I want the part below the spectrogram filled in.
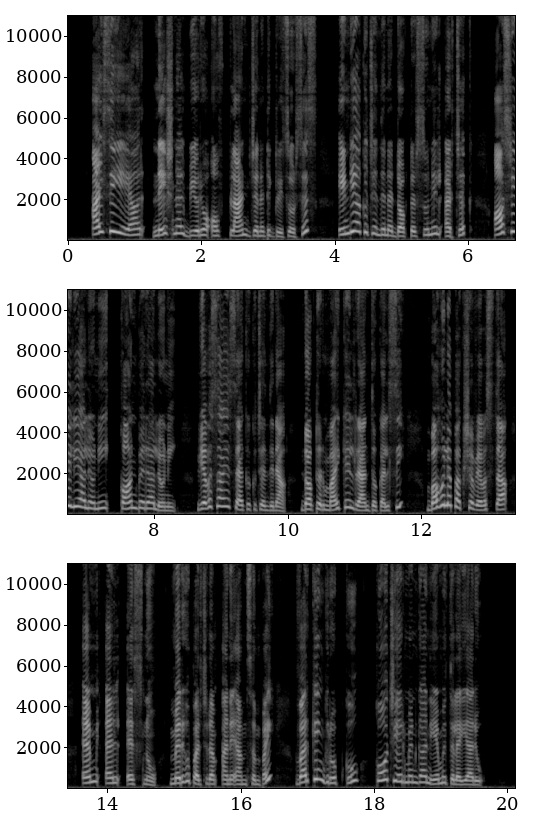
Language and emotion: Telugu, neutral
